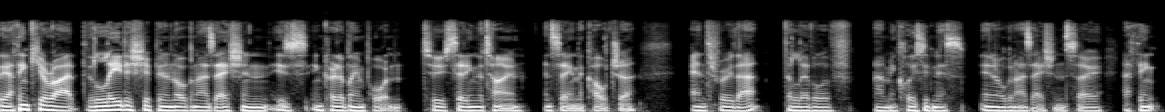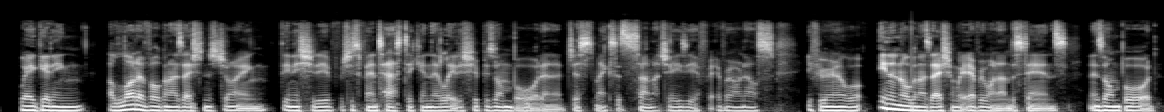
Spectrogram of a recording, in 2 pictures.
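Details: Adult male speaker; typical speech.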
